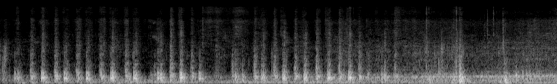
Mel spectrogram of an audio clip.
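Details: 2021 Volkswagen Tiguan (latest facelift), front door, heard while driving with the window open and absent when bought: quick, regular, high-pitched squeaks, several per second, over road rumble; the owner suspects loose bolts inside the door (trim to be removed); unconfirmed.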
